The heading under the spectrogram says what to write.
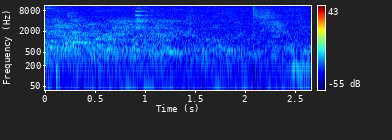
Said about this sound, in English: And there will be a little plate clinking and passing as we go, and that's okay. That's just part of, I think, being at a community feast.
